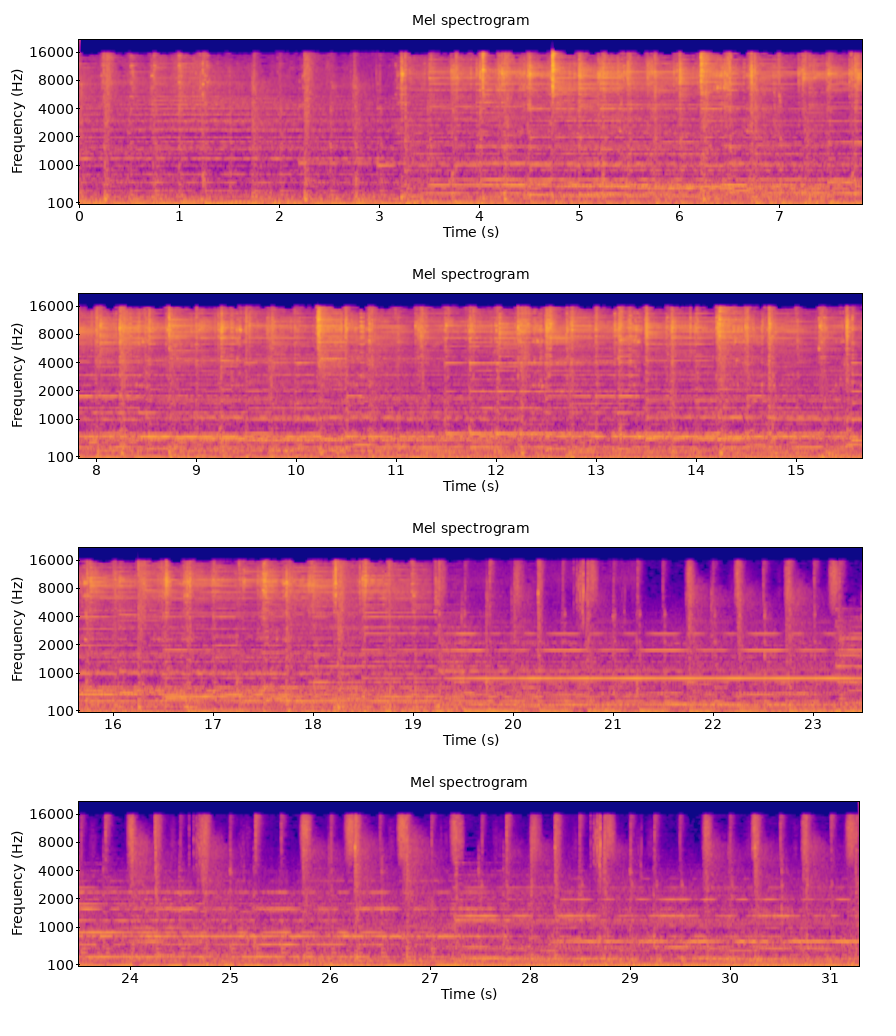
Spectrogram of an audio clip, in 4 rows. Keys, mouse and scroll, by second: 0.0-1.2 typing, 0.4 click, 0.7 click, 1.0 click, 1.3-4.6 drag, 6.9 shift+click, 8.5-12.6 typing, 8.7 click, 10.0 click, 10.7 click, 12.0 click, 13.1 click, 14.5 z, 14.8 click, 15.0 z, 15.6 click, 19.1 shift+click, 20.6-23.4 typing, 20.8 click, 21.9 click, 22.3 click, 23.2 click, 23.6 click, 27.0 shift+click, 28.3-31.2 shift+drag.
